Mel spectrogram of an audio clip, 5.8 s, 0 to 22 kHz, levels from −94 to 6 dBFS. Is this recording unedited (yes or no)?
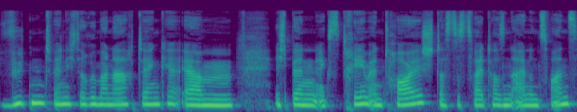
no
